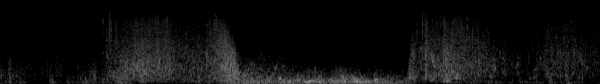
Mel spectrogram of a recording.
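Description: Water splashes loudly as someone plunges into the sea.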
